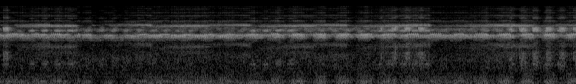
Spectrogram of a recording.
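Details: Autumn insects in a Japanese garden near dawn form a constant high-pitched chorus of overlapping trills, with rapid pulsing chirps rising and fading around the four-second mark.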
